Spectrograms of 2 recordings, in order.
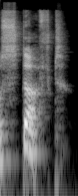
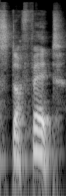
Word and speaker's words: stuffed: So just going to go stuffed. Not stuffet.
